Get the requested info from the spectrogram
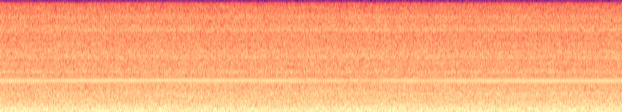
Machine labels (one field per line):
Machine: pump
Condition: normal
